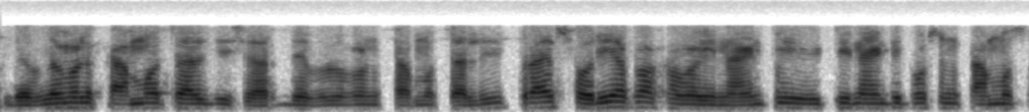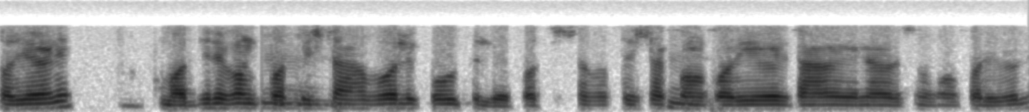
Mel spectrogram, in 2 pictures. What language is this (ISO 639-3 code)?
ori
